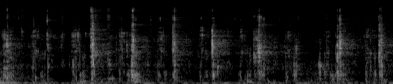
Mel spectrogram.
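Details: nomyen, a Pit Bull, crunches through a raw whole Thai duck on its first try. Sharp bone-cracking bites land irregularly, roughly two per second, with softer squelching chews between them.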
